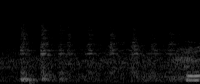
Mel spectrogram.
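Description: A man breathing in quick, faint breathy puffs and hisses as hair dye starts to sting his scalp.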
